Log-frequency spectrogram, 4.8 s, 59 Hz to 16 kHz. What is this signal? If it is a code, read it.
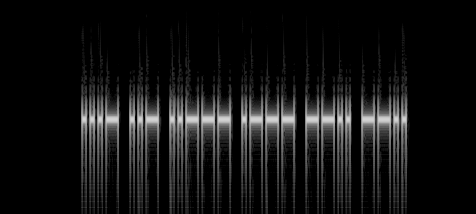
Morse code, heard as a keyed tone, about 30 wpm, 700 Hz. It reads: VU2JZZ
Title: DXCC-100 Call Signs - 6 Characters - 30wpm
